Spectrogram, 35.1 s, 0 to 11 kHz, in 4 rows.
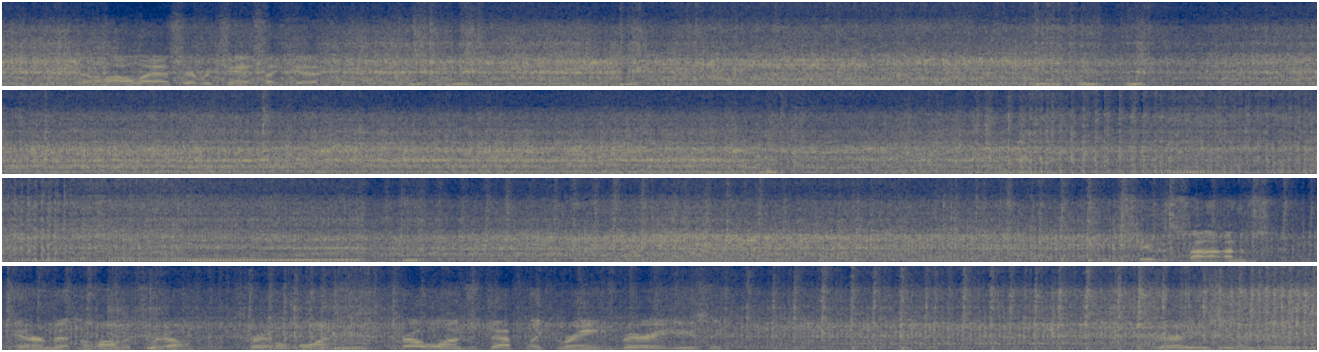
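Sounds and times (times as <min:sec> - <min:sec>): off-road vehicle engine: 0:00.0 - 0:35.0.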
